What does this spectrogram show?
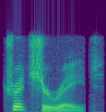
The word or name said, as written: triturate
